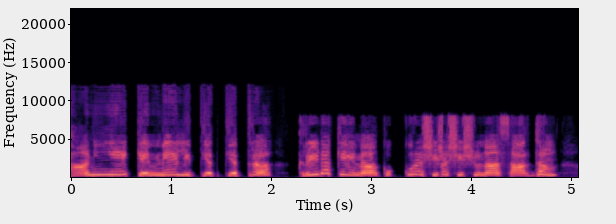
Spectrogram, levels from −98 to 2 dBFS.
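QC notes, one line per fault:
throughout: Opus compression. Speech sounds heavily grainy and rough, with nothing above 12.1 kHz; likely Opus CELT mode near 12 kbps filling starved bands with noise.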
